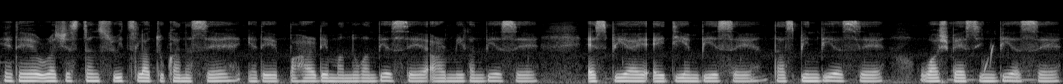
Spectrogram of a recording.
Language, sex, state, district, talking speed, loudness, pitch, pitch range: Nagamese, female, Nagaland, Dimapur, 165 wpm, -18 LUFS, 150 Hz, 150-160 Hz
